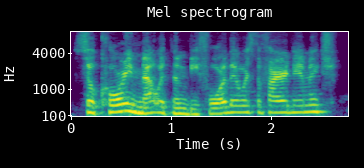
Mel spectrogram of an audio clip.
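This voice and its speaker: A man's voice: high voice, fairly even intonation, brisk, fairly bright tone. A man leading a casual real estate conference call, asking direct, probing questions as a coach.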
